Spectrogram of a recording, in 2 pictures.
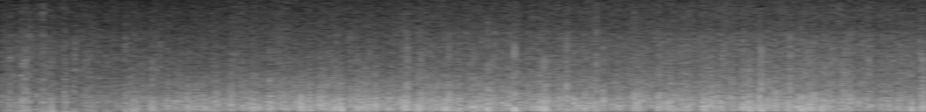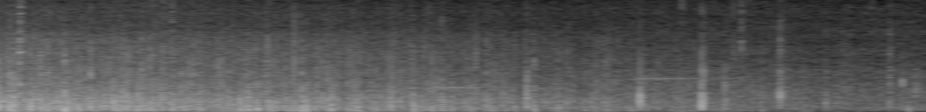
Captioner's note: rain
